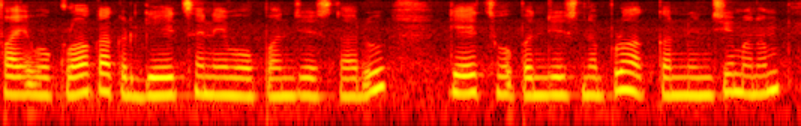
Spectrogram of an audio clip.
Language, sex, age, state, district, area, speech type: Telugu, female, 18-30, Andhra Pradesh, Kadapa, urban, spontaneous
